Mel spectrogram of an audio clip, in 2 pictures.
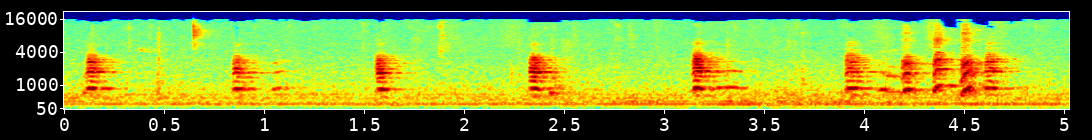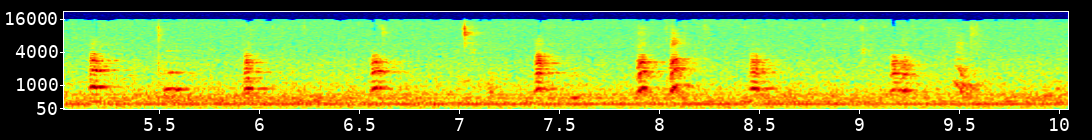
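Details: Red-crowned parakeet pair eating half-ripe willow seeds, giving a long series of brief nasal chattering calls, some in quick clusters, fading to softer notes later, over a constant low hum.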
